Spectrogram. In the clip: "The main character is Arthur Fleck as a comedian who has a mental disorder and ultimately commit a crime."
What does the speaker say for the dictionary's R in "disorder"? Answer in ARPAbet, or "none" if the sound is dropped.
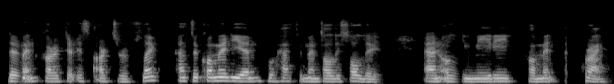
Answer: L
